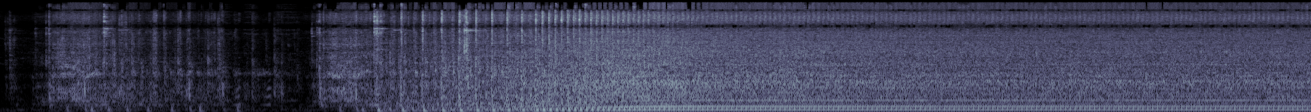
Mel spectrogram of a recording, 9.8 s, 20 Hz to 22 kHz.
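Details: Yard Machines (MTD) 22" High Wheeler push mower, 4HP Quattro Briggs & Stratton engine, after all found issues corrected: steady, even single-cylinder drone under mowing load, no misses or surging; cuts well, running healthy.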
